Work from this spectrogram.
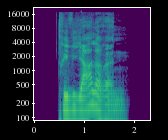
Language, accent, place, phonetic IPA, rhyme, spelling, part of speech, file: German, Germany, Berlin, [tʁiˈvi̯aːləʁən], -aːləʁən, trivialeren, adjective, De-trivialeren.ogg
- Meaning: inflection of trivial: 1. strong genitive masculine/neuter singular comparative degree 2. weak/mixed genitive/dative all-gender singular comparative degree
